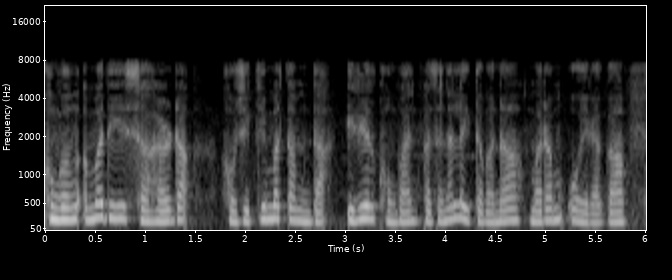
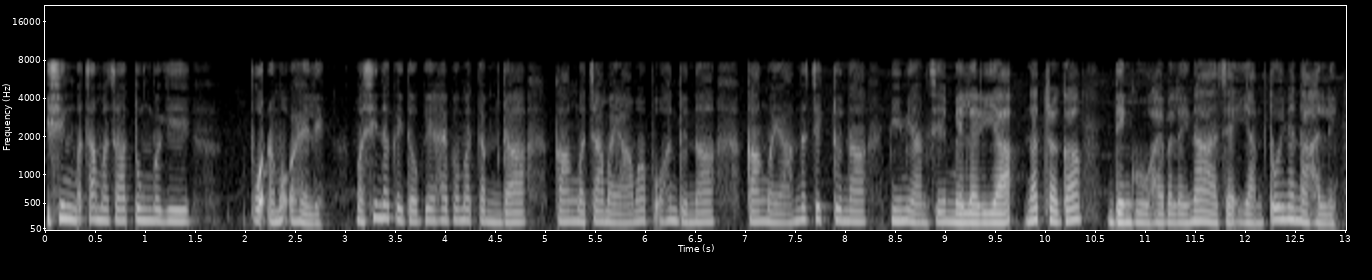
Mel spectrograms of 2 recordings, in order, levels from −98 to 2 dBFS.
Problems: background sounds at intervals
